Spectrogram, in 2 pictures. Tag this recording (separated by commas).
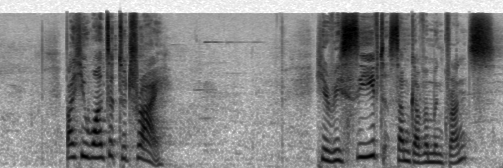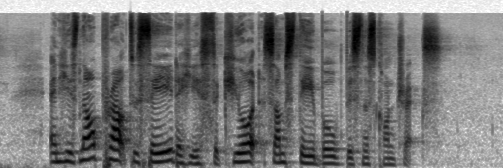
Speech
